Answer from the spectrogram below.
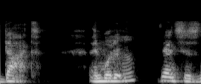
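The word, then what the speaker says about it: Da'at: called dot d-a-a-t in in hebrew it's it's pronounced dot and what it prevents is knowledge but it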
